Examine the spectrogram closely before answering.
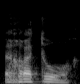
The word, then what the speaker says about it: retour: If I were to say return in French, the French word for it is retour. So I'm super pronouncing the R.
